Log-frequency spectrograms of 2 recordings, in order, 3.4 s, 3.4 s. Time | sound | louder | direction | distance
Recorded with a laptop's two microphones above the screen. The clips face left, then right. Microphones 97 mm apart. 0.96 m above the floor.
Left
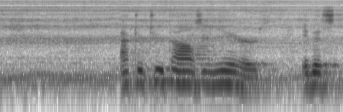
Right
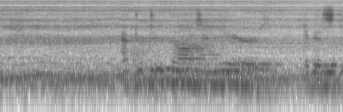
1.2 | a woman speaking | left 13 dB | 65° left (ahead or behind) | 2.5 m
